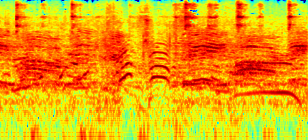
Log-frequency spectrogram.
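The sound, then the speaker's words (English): A protest crowd at Cabrillo National Monument in San Diego, rallying against mass firings of National Park Service employees. Loud, continuous shouting and chanting voices blend into a dense babble with a brief dip partway through. “crowd gathered at Cabrillo National Monument to protest the Trump administration's mass firings of National Park Service employees.”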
